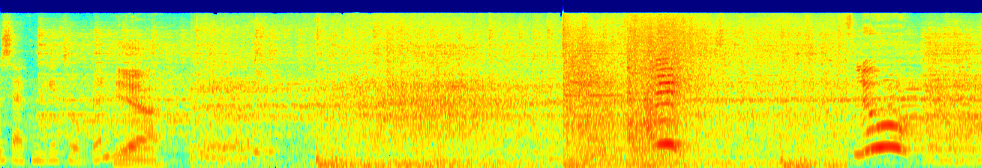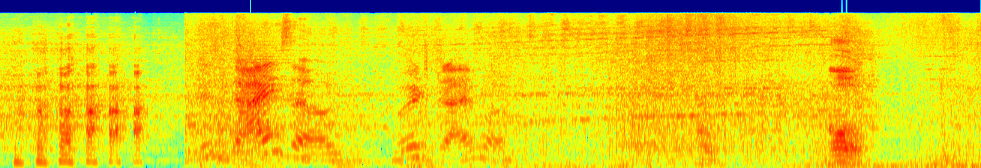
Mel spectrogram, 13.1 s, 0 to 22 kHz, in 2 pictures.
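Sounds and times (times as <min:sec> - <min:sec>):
dramatic film music: 0:00.0 - 0:13.0
voice crying out: 0:00.8 - 0:01.9
low rumble: 0:01.8 - 0:13.0.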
